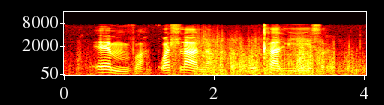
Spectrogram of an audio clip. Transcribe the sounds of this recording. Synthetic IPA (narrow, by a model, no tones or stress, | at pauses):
ɛɱb̪vʱak̬ʼwaɬala̰kuǃʰaliːsa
